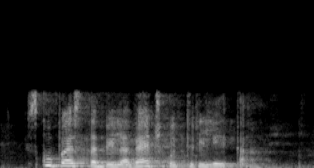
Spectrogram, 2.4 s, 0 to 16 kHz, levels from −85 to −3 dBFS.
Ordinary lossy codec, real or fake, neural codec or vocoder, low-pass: none; fake; codec, 16 kHz, 8 kbps, FreqCodec, smaller model; 7.2 kHz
